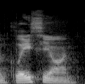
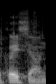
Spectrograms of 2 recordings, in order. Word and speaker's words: Glaceon: uh I just pulled the all art uh glacion uh yeah Glaceon that's how you say it already Ethan yeah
